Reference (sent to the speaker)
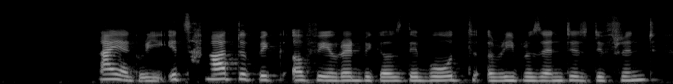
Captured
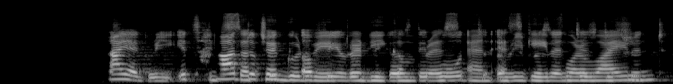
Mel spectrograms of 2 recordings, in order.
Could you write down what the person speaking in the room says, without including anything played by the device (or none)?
It's such a good way to decompress and escape for a while.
